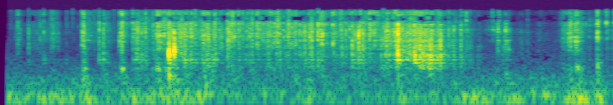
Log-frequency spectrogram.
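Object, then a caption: Bar of soap. A metal carving blade scrapes across a solid yellow bar of soap held in the palm, shaving off its pre-scored, crumbly small cubes. Faint scratches at the start build into a dense, dry, crinkly scraping full of bright, high texture with almost no low end. It fades out, then a short final burst of scraping follows.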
